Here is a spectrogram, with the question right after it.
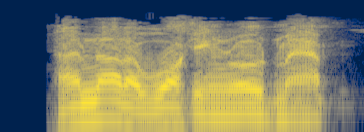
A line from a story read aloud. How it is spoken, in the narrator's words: Garrity said irritably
